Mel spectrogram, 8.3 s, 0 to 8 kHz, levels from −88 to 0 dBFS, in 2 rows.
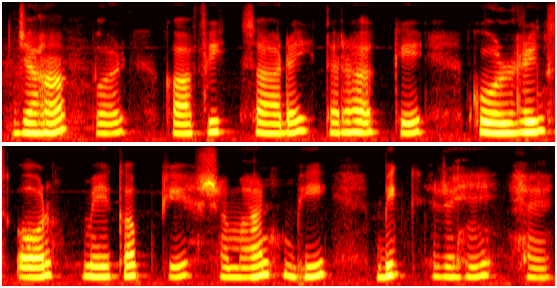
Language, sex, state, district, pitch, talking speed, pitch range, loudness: Hindi, female, Bihar, Patna, 215 Hz, 115 wpm, 210-230 Hz, -18 LUFS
